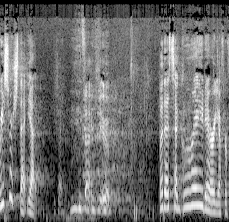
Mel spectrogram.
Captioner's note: laughter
